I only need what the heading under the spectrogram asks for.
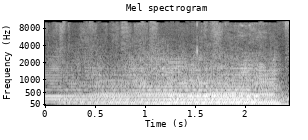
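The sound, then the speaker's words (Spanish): A boat motor drones steadily for a couple of seconds, a low humming engine tone with strong harmonics and no voices. “Eso es que contraté un servicio. ¿De barco? De barco que nos trae el pulpo fresco, tío.”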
